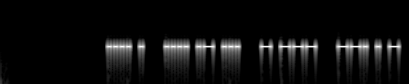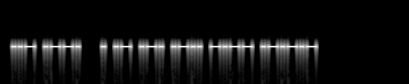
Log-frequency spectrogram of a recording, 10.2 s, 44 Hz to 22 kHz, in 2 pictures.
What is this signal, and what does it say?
Morse code, heard as a keyed tone, about 30 wpm, 700 Hz. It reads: HE HAS TO GET UP EARLY.
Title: Sentences from Top 1000 Words - Review Part 2 - 30wpm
